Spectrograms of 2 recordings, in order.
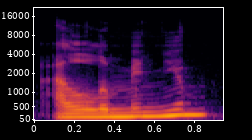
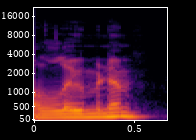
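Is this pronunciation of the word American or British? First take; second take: British; American. First: It is said the British way, with five syllables. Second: It is said the American way, with four syllables. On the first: The speaker calls it right. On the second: The speaker calls it wrong.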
